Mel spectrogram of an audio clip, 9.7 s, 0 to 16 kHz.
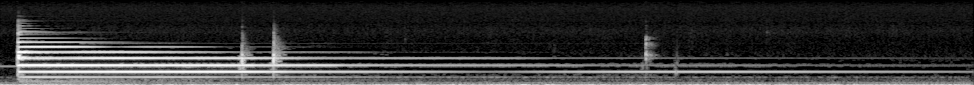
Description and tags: Instrument: Orchestral Chimes/Tubular Bells, Chromatic- C3-F4
Note: D, Octave 1
Volume: Pianissimo (pp)
RR Var: 1
Mic Setup: 6 SM-57's: 4 in Decca Tree (side-stereo pair-side), 2 close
